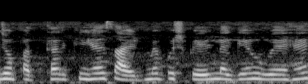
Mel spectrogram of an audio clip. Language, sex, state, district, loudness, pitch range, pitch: Hindi, female, Uttar Pradesh, Jalaun, -18 LUFS, 230-260 Hz, 245 Hz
